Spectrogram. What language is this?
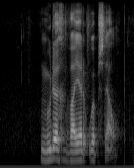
Afrikaans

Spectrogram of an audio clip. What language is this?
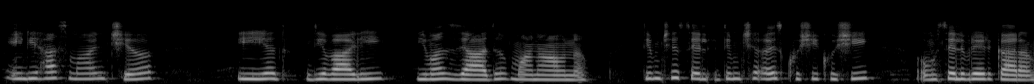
Kashmiri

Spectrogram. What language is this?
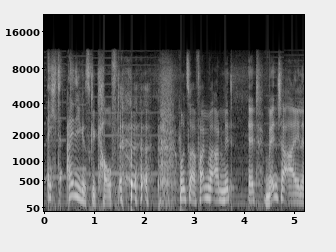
German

